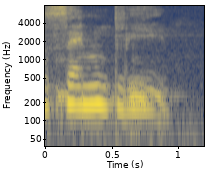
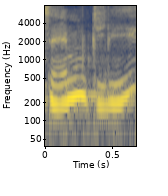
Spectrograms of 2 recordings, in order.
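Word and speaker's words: Semglee: Es geht um das Insulin Semgli, und das schreibt man Semgle mit 2 E hintendrein, spricht es aber ein bisschen Englisch aus, also Semgli. Und dieses Semgli ist in Österreich zumindest deshalb so etwas Besonderes, weil es das erste Biosimilar ist, das wir in Österreich bekommen.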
